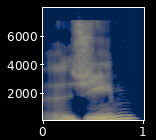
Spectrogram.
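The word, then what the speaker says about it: ج: So we know that most Arabic country pronounce it as Jim, but some countries like Egypt and Yemen still pronounce it as G. Gamal Abdel Nasser, for example, or Jamal Abdel Nasser.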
